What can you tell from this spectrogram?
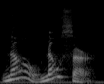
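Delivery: soft, mock-innocent denial; hushed, wide-eyed innocence; all innocent. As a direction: play the innocent kid, quiet and polite. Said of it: "me, I'm all innocent".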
